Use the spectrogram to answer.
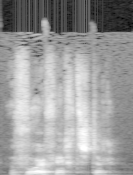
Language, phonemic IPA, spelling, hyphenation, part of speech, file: Dutch, /ˈvorvɛx(t)stər/, voorvechtster, voor‧vecht‧ster, noun, Nl-voorvechtster.ogg
- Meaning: champion (defender of a cause)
